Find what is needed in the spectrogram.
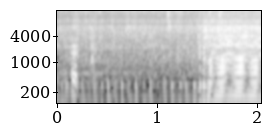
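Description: Dirt bike engine running at low revs with an even, pulsing beat. About one and a half seconds in, a drawn-out human "aah" comes in over it.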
